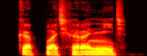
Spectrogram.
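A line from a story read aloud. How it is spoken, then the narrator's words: Angry, through teeth. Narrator (Russian): зло процедил сержант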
